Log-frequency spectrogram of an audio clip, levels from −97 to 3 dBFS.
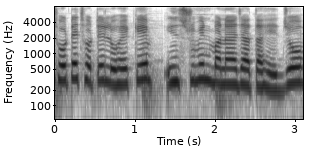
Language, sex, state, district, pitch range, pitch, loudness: Hindi, female, Bihar, Samastipur, 255-300 Hz, 280 Hz, -14 LUFS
